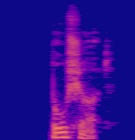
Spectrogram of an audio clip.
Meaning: 1. A cocktail made from vodka and beef bouillon 2. A phony screenshot created for promotional purposes
- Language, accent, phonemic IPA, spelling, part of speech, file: English, Australia, /ˈbʊlʃɒt/, bullshot, noun, En-au-bullshot.ogg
